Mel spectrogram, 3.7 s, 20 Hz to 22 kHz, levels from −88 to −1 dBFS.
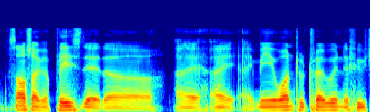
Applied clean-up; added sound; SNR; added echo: none; none; none; none.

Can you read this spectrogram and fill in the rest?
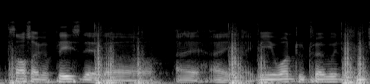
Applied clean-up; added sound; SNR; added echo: none; Knock; 3 dB; reverberation time 0.4 s.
